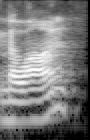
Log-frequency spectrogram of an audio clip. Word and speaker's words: Milan: Um, we meet Milan, who for now I shall pronounce like the city.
